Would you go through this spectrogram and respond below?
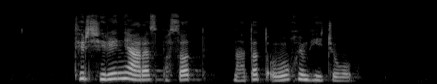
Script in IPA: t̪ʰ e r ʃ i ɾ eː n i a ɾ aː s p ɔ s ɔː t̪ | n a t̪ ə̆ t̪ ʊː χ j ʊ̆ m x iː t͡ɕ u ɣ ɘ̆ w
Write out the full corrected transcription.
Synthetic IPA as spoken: t̪ʰ e r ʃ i ɾ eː n iː a ɾ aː s p ɔ s ɔː t̪ | n a t̪ ə̆ t̪ ʊː χ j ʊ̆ m x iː t͡ɕ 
